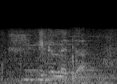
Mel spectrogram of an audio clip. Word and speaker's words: Nicoleta: Nicoleta. Nicolleta. That's how Nicole is pronounced in Italian.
